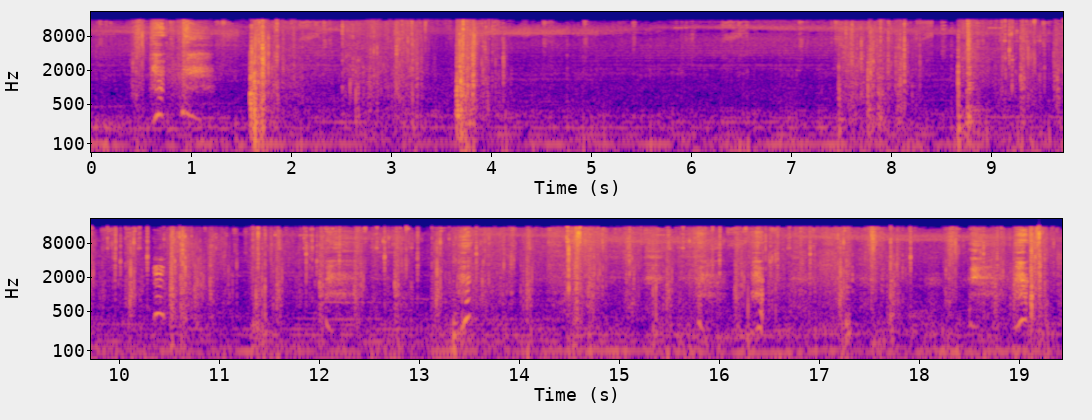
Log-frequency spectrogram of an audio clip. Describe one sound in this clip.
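Hands and feet knock and scrape on metal handholds while climbing.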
